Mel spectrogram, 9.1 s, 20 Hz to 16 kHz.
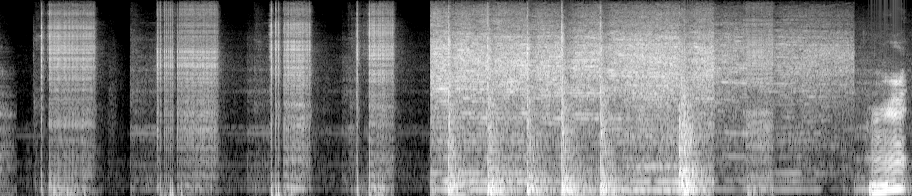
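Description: A hammer works a sheet metal flange on a 1930 Ford Model A: a few separated bursts of rapid metallic tapping, then a longer continuous run of ringing strikes, loud and close in a shop.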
